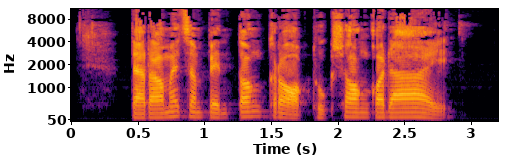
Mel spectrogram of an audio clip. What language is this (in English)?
Thai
